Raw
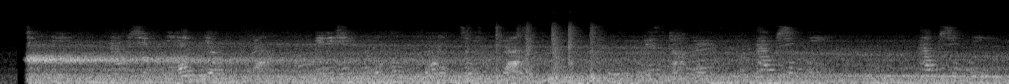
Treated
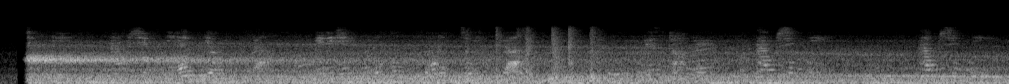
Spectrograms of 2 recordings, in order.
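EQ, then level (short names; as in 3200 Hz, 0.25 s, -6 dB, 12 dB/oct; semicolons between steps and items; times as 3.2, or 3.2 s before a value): elliptic low-pass 5400 Hz, stop band 50 dB; air absorption 56 m; 0.0 dB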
